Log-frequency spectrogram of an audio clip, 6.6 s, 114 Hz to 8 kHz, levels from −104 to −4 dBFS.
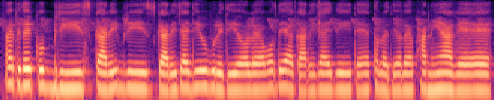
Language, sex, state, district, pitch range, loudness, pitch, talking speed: Chakma, female, Tripura, Unakoti, 175-190 Hz, -17 LUFS, 180 Hz, 175 wpm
